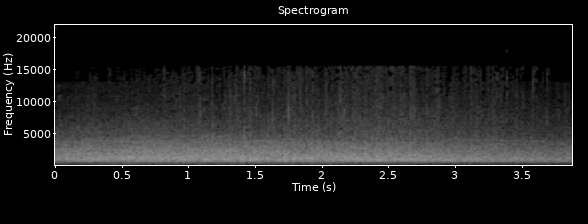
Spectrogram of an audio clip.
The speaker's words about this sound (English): Now there's the type of cheering that we want to hear.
